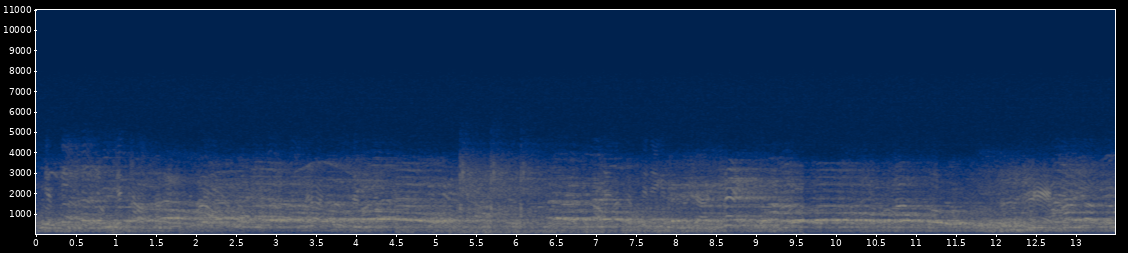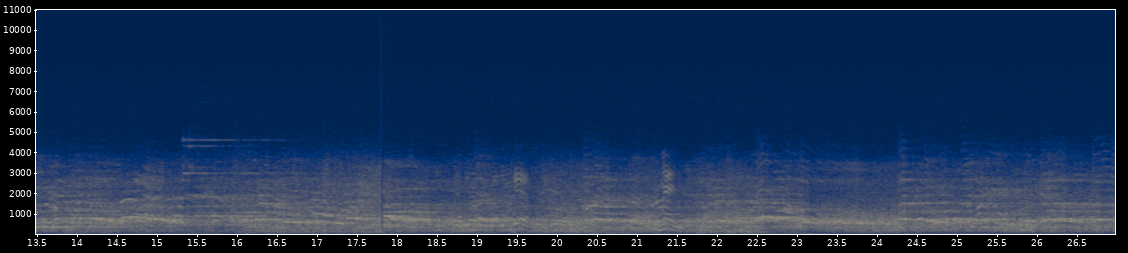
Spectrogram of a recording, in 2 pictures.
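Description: A crowd shouts and cheers loudly in a large echoing hall.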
